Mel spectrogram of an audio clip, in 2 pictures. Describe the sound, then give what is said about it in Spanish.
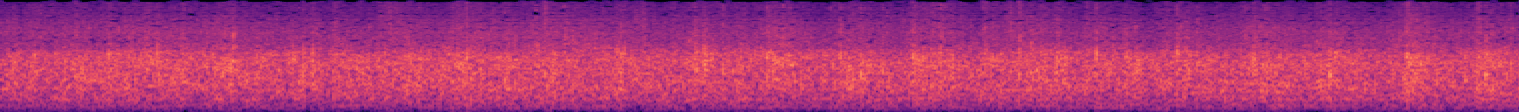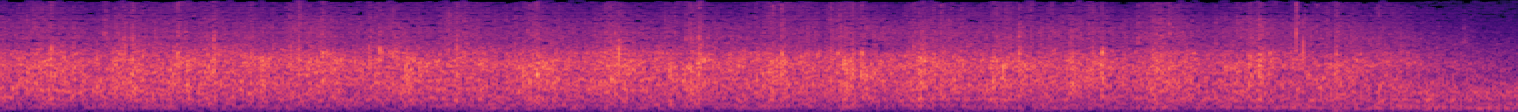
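Loud audience applause at a session on indigenous peoples' defence of land and territory, honouring women from two communities; dense, continuous clapping holds steady for about eleven seconds and then tapers off at the end. “yo les pediría, disculpen, nuevamente un fuerte aplauso para las compañeras de San Miguel Ixtahuacán y del Estor.”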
